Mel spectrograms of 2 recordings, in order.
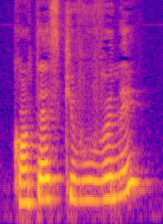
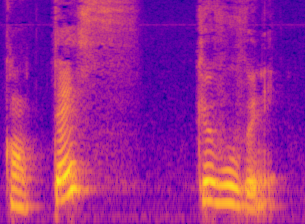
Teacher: je fais une liaison entre le quand et le est, et que la liaison sonne comme un T, même si c'est un D.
